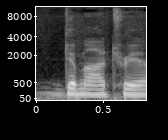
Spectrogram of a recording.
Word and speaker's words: Gematria: Gematria. Gematria, it's a harder G.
